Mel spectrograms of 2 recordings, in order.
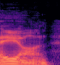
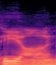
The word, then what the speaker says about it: Aeon: Yeah, when people look at it with that A in the front of it, we all have a tendency to go Aeon, but it's Eon. I haven't seen you in Eons.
